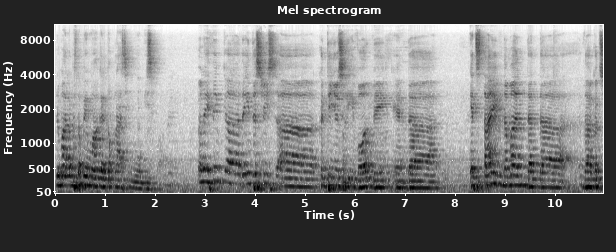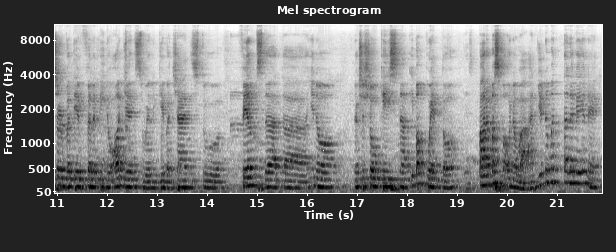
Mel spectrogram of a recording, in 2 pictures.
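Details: Adult man; typical speech.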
